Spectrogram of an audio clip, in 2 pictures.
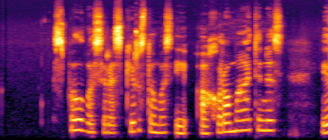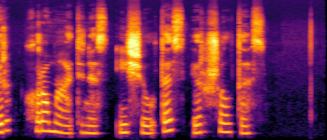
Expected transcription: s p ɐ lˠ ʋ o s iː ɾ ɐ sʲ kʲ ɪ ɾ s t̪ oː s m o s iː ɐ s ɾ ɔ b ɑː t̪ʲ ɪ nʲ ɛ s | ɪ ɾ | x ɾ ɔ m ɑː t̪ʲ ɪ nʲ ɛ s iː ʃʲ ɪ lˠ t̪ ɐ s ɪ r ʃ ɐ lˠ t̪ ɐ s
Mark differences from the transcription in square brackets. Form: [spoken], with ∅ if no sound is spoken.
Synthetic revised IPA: s p ɐ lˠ ʋ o s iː ɾ ɐ sʲ kʲ ɪ ɾ s t̪ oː [∅] m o s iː ɐ [x] ɾ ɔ [m] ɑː t̪ʲ ɪ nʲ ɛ s | ɪ ɾ | x ɾ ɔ m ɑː t̪ʲ ɪ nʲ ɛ s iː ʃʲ ɪ lˠ t̪ ɐ s ɪ [ɾ] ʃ ɐ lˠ t̪ ɐ s

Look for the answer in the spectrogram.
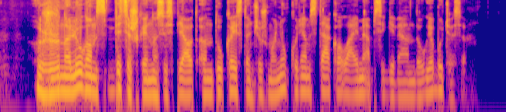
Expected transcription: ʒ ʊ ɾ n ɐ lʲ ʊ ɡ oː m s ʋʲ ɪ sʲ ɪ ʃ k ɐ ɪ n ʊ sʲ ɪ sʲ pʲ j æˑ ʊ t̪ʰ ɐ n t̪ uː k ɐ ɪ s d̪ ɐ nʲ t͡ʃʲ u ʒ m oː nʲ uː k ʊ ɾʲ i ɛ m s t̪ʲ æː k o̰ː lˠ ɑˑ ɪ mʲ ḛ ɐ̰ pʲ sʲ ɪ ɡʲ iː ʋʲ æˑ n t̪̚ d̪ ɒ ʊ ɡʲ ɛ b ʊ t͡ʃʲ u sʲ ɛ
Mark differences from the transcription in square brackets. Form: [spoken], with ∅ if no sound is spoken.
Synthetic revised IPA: ʒ ʊ ɾ n ɐ lʲ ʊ ɡ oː m s ʋʲ ɪ sʲ ɪ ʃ k ɐ ɪ n ʊ sʲ ɪ sʲ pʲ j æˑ ʊ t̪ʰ ɐ n t̪ uː k ɐ ɪ s [t̪] ɐ nʲ t͡ʃʲ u ʒ m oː nʲ uː k ʊ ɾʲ i ɛ m s t̪ʲ æː k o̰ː lˠ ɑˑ ɪ mʲ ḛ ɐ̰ pʲ sʲ ɪ ɡʲ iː ʋʲ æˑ n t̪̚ d̪ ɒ ʊ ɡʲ ɛ b ʊ t͡ʃʲ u sʲ ɛ

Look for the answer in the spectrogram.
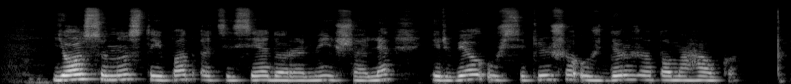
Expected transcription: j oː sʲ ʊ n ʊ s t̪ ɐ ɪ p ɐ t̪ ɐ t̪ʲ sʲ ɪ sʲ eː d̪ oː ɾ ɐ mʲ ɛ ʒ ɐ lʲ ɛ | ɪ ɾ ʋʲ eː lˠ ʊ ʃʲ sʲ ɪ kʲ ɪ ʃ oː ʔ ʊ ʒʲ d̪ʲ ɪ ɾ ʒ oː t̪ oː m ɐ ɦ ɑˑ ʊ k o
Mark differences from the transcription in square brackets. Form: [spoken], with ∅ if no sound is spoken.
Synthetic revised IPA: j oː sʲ ʊ n ʊ s t̪ ɐ ɪ p ɐ t̪ ɐ t̪ʲ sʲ ɪ sʲ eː d̪ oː ɾ ɐ mʲ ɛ [ʃ] ɐ lʲ ɛ | ɪ ɾ ʋʲ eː lˠ ʊ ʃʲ sʲ ɪ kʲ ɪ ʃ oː ʔ ʊ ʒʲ d̪ʲ ɪ ɾ ʒ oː t̪ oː m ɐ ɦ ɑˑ ʊ k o

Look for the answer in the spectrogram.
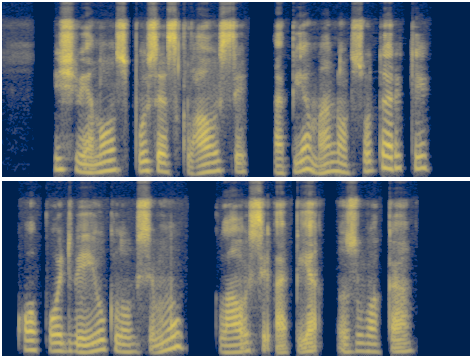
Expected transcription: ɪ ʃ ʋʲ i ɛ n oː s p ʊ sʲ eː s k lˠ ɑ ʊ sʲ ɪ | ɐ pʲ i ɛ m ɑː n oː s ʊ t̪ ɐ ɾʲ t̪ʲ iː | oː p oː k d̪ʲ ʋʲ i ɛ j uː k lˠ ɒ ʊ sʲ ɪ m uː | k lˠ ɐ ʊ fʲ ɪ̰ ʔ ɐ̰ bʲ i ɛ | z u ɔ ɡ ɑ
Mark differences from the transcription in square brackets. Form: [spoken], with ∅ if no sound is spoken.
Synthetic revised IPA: ɪ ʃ ʋʲ i ɛ n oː s p ʊ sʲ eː s k lˠ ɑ ʊ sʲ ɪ | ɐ pʲ i ɛ m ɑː n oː s ʊ t̪ ɐ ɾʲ t̪ʲ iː | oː p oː [∅] d̪ʲ ʋʲ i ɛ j uː k lˠ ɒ ʊ sʲ ɪ m uː | k lˠ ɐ ʊ [sʲ] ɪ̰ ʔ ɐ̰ [pʲ] i ɛ | z u ɔ [k] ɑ

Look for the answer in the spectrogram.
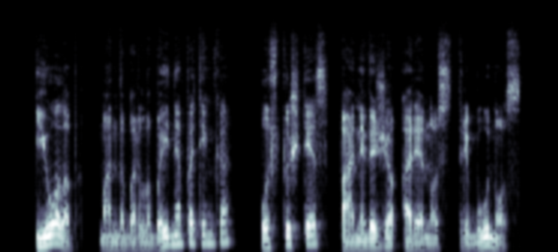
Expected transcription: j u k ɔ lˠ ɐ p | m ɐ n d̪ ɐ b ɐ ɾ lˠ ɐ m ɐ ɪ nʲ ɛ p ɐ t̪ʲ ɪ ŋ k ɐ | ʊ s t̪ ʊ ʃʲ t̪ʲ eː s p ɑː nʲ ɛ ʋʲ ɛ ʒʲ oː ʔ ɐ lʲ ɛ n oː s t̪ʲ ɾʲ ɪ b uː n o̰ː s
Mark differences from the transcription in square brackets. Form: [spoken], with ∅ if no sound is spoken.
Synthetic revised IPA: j u [∅] ɔ lˠ ɐ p | m ɐ n d̪ ɐ b ɐ ɾ lˠ ɐ [b] ɐ ɪ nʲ ɛ p ɐ t̪ʲ ɪ ŋ k ɐ | ʊ s t̪ ʊ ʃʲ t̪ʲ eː s p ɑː nʲ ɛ ʋʲ ɛ ʒʲ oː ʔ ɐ [ɾʲ] ɛ n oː s t̪ʲ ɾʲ ɪ b uː n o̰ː s

